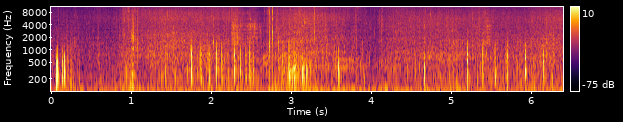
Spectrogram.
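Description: Scattered light clicks and crackling rustle over a low wind rumble: handling noise of gloved hands and the camera around the shredded pieces of a snapped snowmobile drive belt in the opened clutch bay.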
